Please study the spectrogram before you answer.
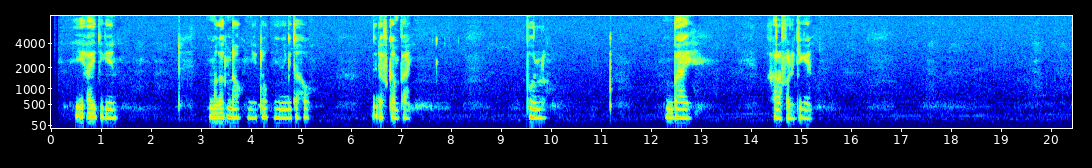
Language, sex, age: Wolof, female, 25-35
